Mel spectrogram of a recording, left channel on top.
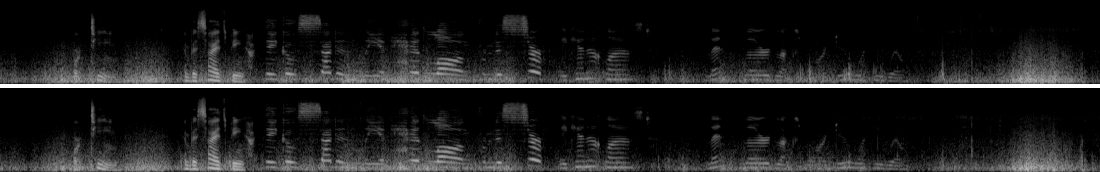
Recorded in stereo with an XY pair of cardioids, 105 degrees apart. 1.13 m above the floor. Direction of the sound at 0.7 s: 20° right.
